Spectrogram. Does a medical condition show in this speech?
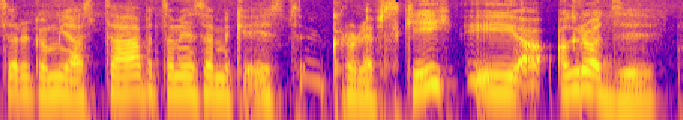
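Yes: Down syndrome; extra chromosome 21; able to talk and converse, unlike many non-speaking people with the condition.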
